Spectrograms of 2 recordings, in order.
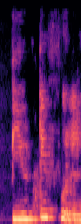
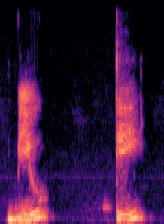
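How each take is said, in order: First: Said in the usual way. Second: ब्यूटीफुल split into three syllables, ब्यू, टी, फुल, with pauses. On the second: Shown as a demonstration. Teacher showing the three syllables in ब्यूटीफुल, each said separately. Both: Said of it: "तीन syllables होते हैं".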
